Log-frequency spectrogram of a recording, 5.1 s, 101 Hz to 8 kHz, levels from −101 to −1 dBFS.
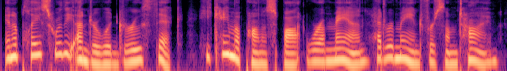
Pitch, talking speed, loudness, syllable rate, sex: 195 Hz, 250 wpm, -18 LUFS, 6.0 syllables/s, female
